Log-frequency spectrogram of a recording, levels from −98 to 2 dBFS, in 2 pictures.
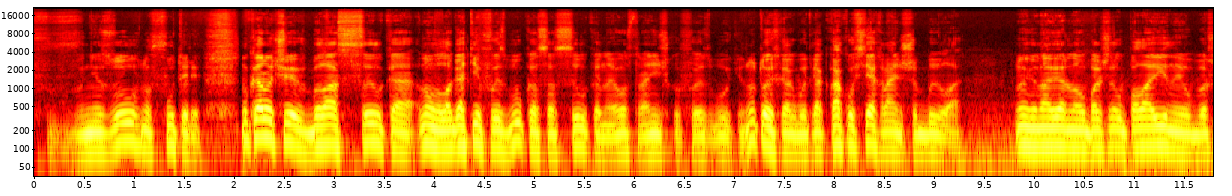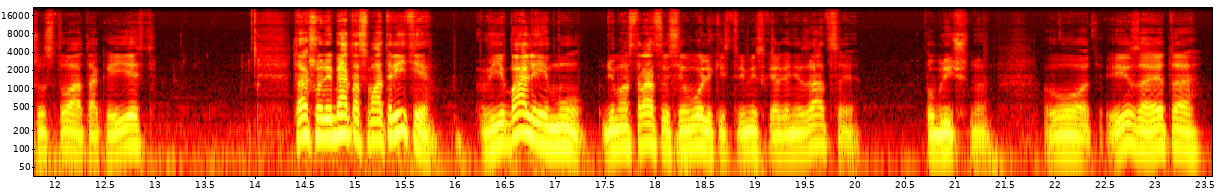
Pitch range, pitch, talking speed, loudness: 90-120 Hz, 105 Hz, 145 wpm, -20 LUFS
